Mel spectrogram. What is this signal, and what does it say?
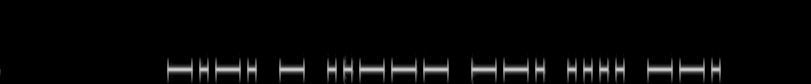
Morse code, heard as a keyed tone, about 16 wpm, 700 Hz. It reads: CT2GHG
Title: DXCC-100 Call Signs - 6 Characters - Repeated 3x - 15wpm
